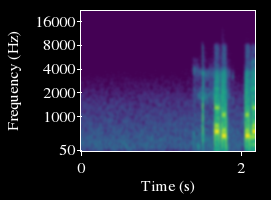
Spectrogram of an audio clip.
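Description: Dead silence for about a second and a half, then a short click and a voice starting to speak loudly near the end.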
